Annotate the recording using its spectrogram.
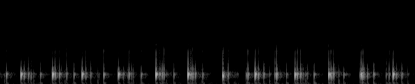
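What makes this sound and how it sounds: Fingertips and short nails tap and scratch the side and rim of a round, hollow, palm-sized cork cylinder held close to the mic. The result is quick, irregular bursts of soft, hollow knocks with a woody tone around 470 Hz, each dying away almost at once, with light scratchy rustles between them.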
